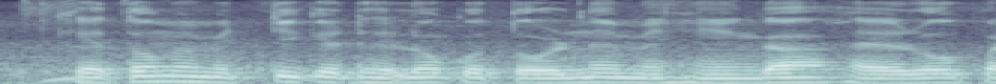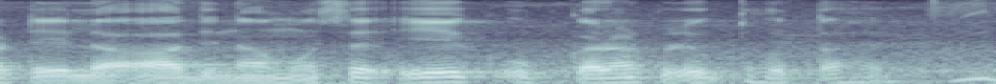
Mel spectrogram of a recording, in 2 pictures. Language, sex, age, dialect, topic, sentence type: Hindi, male, 18-24, Kanauji Braj Bhasha, agriculture, statement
